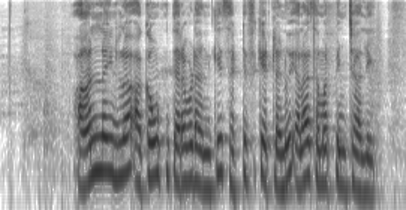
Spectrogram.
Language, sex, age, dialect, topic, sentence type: Telugu, male, 25-30, Utterandhra, banking, question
